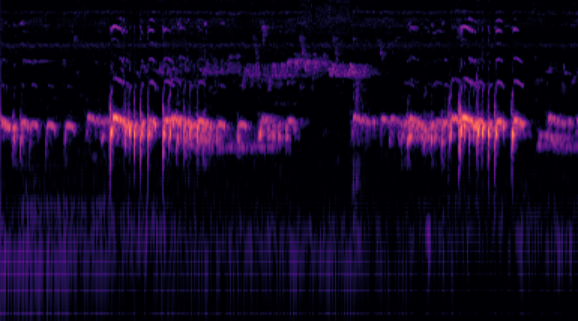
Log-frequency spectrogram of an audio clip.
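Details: Zebra dove delivering long runs of quick, rolling staccato coos, broken by short pauses, against faint background noise.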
